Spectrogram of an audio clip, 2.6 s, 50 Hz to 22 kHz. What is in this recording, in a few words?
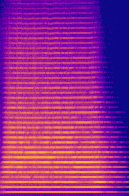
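trombones sustain c#5; Sonatina Symphonic Orchestra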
